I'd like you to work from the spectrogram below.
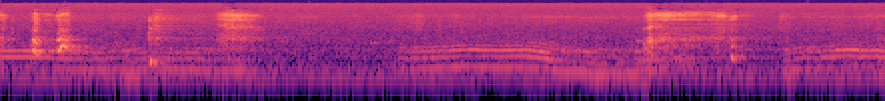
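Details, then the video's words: Very fat, food-obsessed pet cat being picked up; long low wavering moaning growls with rising and falling pitch, interrupted by a woman's voice and handling noises. "ANGRIEST CAT EVER"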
